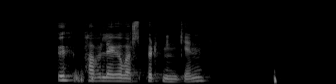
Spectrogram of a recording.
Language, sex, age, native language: Icelandic, male, 20-29, Icelandic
